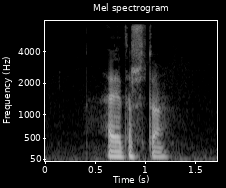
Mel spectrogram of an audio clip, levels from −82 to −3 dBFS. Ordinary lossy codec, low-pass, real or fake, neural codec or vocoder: AAC, 32 kbps; 7.2 kHz; real; none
